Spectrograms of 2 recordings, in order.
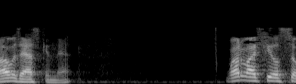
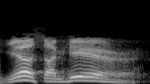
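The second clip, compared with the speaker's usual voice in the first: voice of God; much slower than usual. Retold or imitated. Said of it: "this loud voice say".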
